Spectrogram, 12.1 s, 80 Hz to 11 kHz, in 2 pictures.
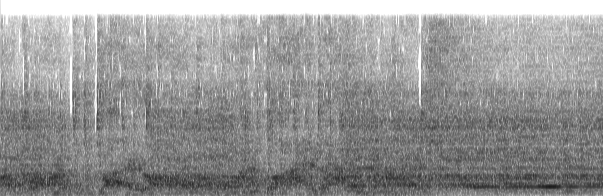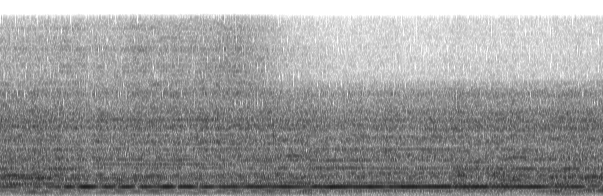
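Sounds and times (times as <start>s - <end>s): distorted electric guitars: 0.0s - 12.0s.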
